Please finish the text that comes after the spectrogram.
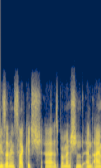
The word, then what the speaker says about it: Ermin Sakic: Our next speaker is Ermin Sakic. Am I saying that correctly? You are pronouncing it correctly, Bjorn.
